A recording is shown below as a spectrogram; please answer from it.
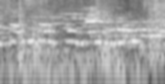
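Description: Several young children talking and playing at once, their high voices overlapping, with no clear words.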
